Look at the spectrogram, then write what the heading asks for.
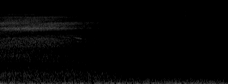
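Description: A single soft inhale through the nose, a faint airy hiss that fades out after about a second, followed by near silence.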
